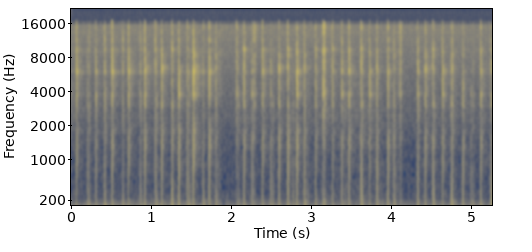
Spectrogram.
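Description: A round, palm-sized bamboo jar lid, held with its raised-rim underside showing, is tapped quickly with the fingertips. About forty short, dry taps run steadily, each a soft low thump with a faint bright click and almost no ring.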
